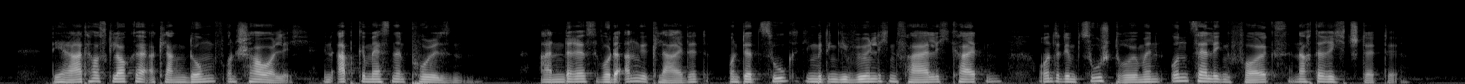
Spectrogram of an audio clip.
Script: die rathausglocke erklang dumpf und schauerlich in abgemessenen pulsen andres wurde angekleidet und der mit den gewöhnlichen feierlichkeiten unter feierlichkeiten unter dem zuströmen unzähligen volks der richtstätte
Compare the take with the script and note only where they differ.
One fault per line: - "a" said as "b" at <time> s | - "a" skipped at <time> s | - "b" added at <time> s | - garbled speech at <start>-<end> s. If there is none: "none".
- "zug ging" added at 7.6 s
- "feierlichkeiten unter" skipped at 10.6 s
- "nach" added at 12.9 s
